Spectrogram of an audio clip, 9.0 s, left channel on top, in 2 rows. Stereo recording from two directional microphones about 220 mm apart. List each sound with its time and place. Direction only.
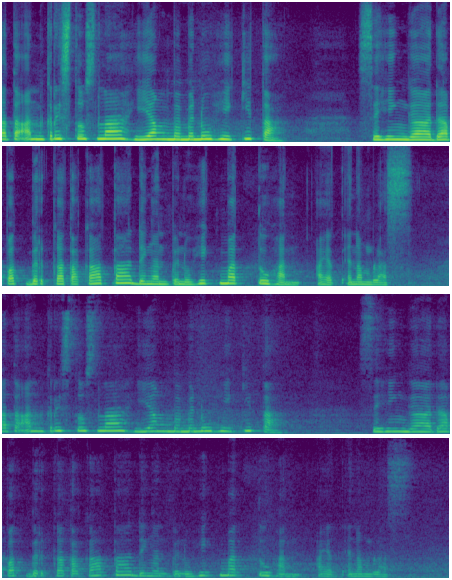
0.0 s speech: 55° left (ahead or behind)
